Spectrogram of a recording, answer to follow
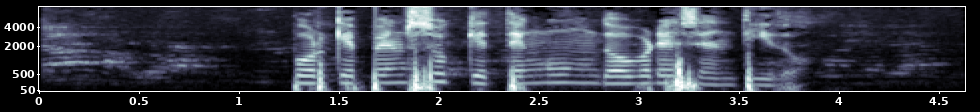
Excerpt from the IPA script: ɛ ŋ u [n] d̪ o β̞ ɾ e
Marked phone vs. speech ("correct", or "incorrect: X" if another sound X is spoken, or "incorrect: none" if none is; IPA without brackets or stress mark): incorrect: ŋ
